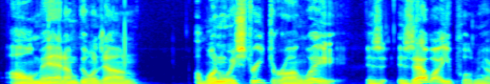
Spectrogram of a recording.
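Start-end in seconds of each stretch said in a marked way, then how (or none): none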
